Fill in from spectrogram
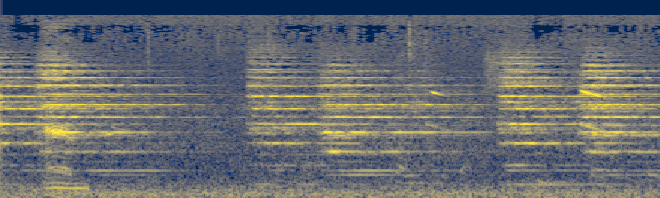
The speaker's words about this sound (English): Nice to hear the settler colony bells ringing, reminding us all we're in a settler colony. A church's bells are ringing.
